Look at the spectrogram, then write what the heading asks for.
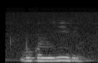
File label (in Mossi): "bugum yiri", moore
